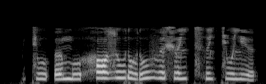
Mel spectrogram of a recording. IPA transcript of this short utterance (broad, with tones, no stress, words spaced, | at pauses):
cu˨ʔɵ˨˦mu˨ hɔ˦zu˦ ɾu˨ɾu˦ βʏ˦ʃʏ˦lʲ t͡sʰɨ˦lʲcu˦lʲ ʏ˨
